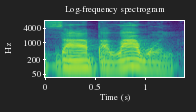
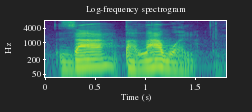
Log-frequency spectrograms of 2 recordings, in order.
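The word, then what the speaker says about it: זבולון: one Zebulon which in the Hebrew how you pronounce it is z balaan z balawan all right and that means my dwelling all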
